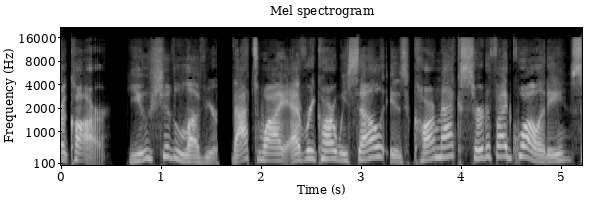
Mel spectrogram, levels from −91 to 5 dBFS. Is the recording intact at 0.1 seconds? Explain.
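Yes, at 0.1 seconds the audio plays through cleanly, with no dropout, click, distortion or other fault at that moment.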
